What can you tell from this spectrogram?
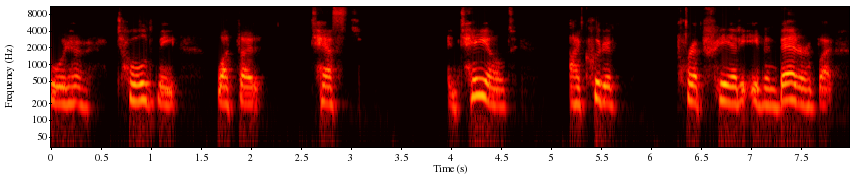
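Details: Woman in recovery after a stroke with aphasia, a language disorder, plus apraxia of speech and dysarthria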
